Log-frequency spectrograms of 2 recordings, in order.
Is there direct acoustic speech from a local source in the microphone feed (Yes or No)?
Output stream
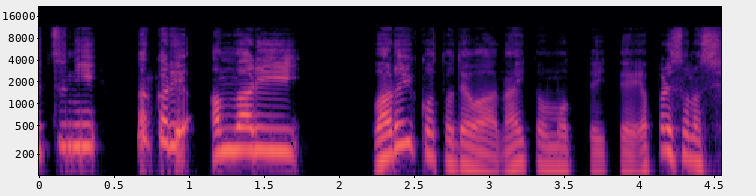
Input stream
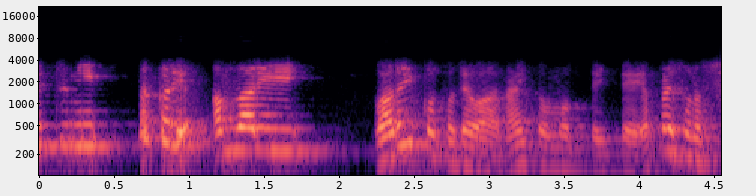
No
